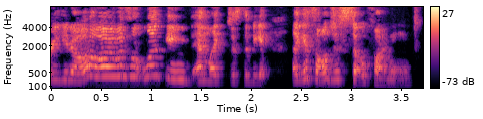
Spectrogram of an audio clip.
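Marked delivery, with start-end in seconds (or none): 0.3-1.4 quoting cartoon line.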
